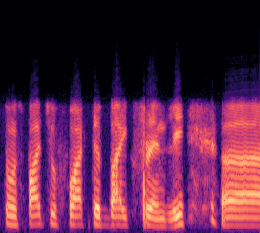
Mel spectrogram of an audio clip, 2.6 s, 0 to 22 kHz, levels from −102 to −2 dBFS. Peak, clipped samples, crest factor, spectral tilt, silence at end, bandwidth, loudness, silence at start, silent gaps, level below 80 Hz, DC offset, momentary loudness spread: 0 dBFS; under 0.1%; 16 dB; -9 dB/octave; 0 s; 4 kHz; -17 LUFS; 0.05 s; none; -78 dBFS; under 0.1%; 4 LU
